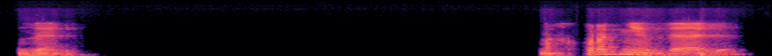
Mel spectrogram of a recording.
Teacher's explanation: Makhrajnya zal ada di punggung ujung lidah. Makhrajnya punggung ujung lidah.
